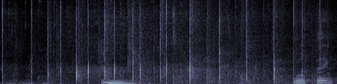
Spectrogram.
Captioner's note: applause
